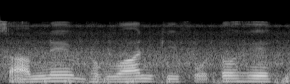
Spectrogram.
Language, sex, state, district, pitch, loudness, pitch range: Hindi, male, Uttar Pradesh, Lucknow, 130 Hz, -18 LUFS, 125-135 Hz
